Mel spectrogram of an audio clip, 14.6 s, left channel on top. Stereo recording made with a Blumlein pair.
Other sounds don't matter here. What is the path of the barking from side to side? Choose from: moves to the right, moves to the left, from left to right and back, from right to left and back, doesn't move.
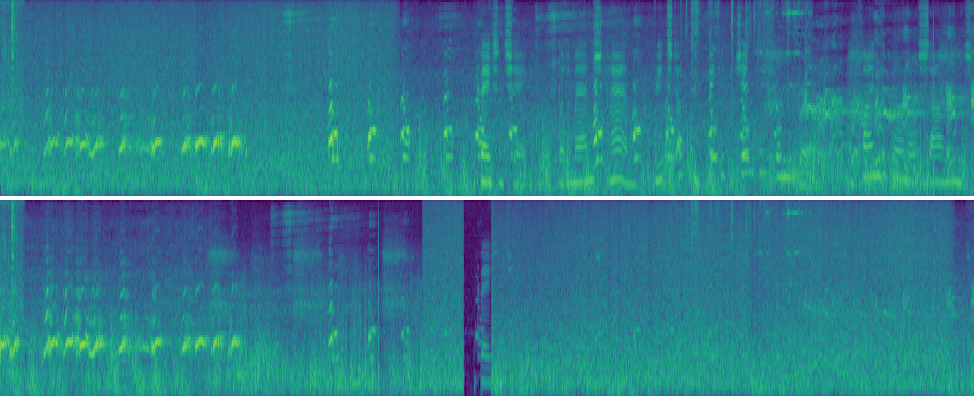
moves to the left.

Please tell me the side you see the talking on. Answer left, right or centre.
left.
